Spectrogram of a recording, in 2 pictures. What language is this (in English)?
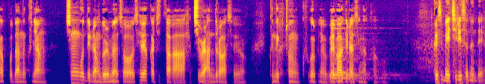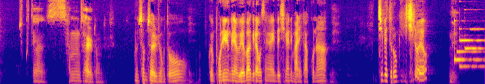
Korean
